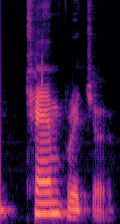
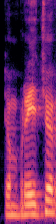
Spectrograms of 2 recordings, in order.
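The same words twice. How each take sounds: First: temperature slowly as "TEM-pruh-chur"; stress on TEM. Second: temperature as "tum-PRAY-chur"; wrong stress. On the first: Teacher giving the correction, slow TEM-pruh-chur for temperature. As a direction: draw out TEM in temperature, reduce the rest. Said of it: "first के ऊपर stress है". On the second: Teacher showing what not to say, tum-PRAY-chur for temperature. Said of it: "temperature नहीं". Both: Shown as a demonstration.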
